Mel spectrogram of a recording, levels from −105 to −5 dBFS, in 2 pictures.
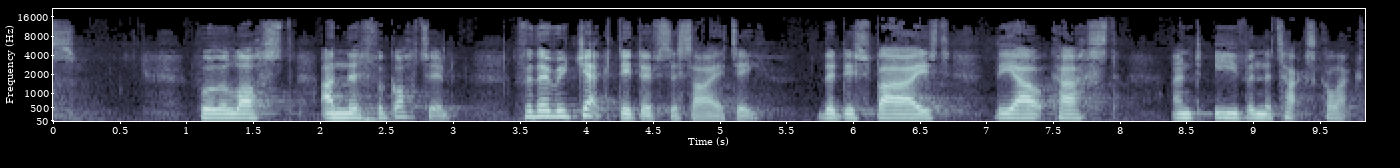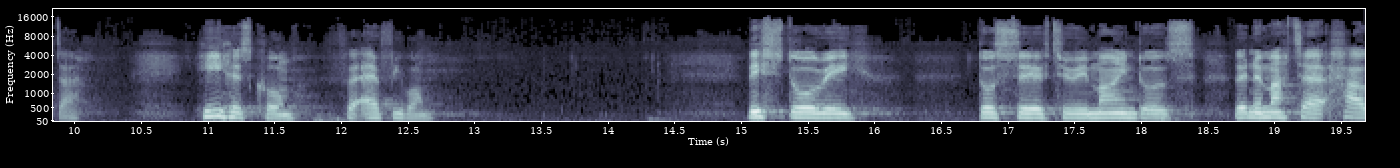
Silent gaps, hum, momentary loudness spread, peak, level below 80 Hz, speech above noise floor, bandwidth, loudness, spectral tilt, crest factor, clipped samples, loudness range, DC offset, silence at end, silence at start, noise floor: none; none; 15 LU; -4 dBFS; -62 dBFS; 42 dB; 15.5 kHz; -26 LUFS; -4.5 dB/octave; 24 dB; under 0.1%; 7 LU; under 0.1%; 0 s; 0 s; -68 dBFS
